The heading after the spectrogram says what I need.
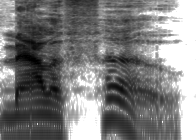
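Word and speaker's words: Malifaux: law uh Deadman says male effects is pronounced malefo and there are a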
